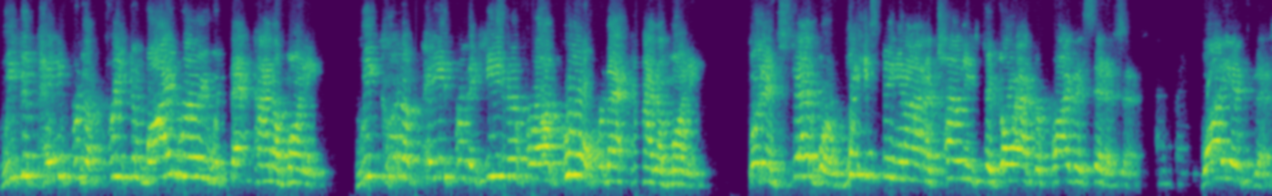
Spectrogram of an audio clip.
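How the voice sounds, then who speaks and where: This man's voice sits extremely high and is loud, with lively intonation. He talks at a moderate pace. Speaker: farmer and resident speaking at public comment. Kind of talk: public meeting comment. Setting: village council meeting.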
